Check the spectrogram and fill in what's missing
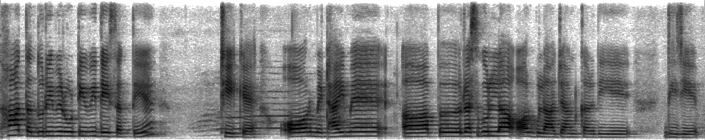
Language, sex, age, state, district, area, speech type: Hindi, female, 30-45, Madhya Pradesh, Gwalior, urban, spontaneous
